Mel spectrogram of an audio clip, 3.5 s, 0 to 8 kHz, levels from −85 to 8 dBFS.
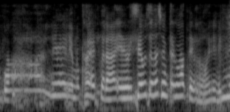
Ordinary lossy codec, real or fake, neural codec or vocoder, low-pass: none; fake; codec, 24 kHz, 1.5 kbps, HILCodec; 7.2 kHz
